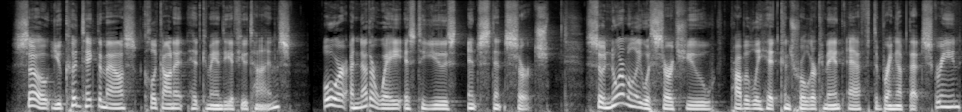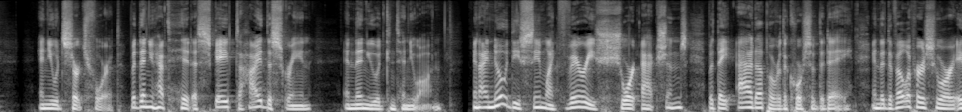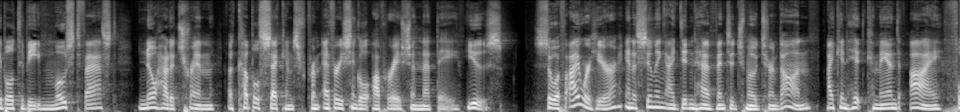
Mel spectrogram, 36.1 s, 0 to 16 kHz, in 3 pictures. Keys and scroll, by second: 10.6 super+f.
